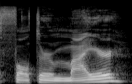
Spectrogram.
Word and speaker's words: Faltermeyer: Music by Harold Faltermeyer. That's one name total, or two names in one. I said it like Falter, like syllable. I said it in the syllables.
